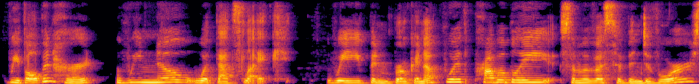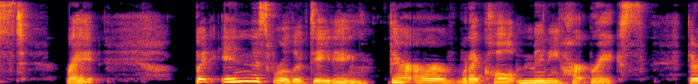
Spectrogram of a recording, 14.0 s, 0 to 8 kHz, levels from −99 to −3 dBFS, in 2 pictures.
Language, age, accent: English, 30-49, American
